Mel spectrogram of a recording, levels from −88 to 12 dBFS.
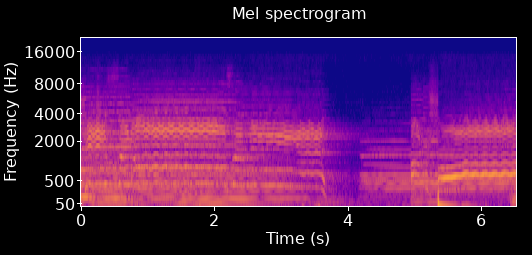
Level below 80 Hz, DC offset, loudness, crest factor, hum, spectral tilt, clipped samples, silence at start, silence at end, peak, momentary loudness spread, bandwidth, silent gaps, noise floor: -38 dBFS; under 0.1%; -21 LUFS; 18 dB; none; -5 dB/octave; under 0.1%; 0 s; 0 s; -4 dBFS; 14 LU; 11.5 kHz; none; -47 dBFS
